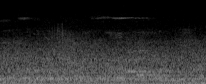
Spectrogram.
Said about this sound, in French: des camions et des voitures,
